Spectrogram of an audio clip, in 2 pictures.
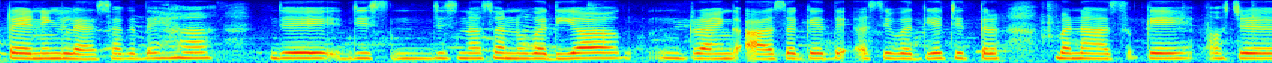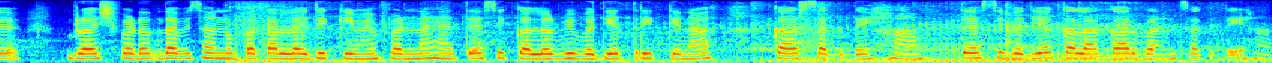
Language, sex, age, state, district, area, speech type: Punjabi, female, 18-30, Punjab, Mansa, urban, spontaneous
